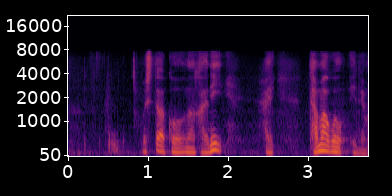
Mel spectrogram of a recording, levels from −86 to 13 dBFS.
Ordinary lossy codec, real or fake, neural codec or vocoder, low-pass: none; fake; codec, 16 kHz, 0.8 kbps, ZipCodec; none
